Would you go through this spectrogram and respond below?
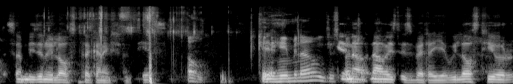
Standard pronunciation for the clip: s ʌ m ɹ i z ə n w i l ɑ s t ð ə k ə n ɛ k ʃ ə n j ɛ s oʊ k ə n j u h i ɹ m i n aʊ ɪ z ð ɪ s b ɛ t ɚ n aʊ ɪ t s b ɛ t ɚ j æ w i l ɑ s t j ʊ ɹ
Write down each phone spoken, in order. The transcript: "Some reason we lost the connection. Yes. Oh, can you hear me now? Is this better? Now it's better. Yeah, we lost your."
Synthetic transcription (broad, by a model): s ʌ m ɹ i z ə n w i l ɑ s t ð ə k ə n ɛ k ʃ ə n j ɛ s oʊ k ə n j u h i m i n aʊ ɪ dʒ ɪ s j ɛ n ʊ n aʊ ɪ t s b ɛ t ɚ j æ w i l ɑ s t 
